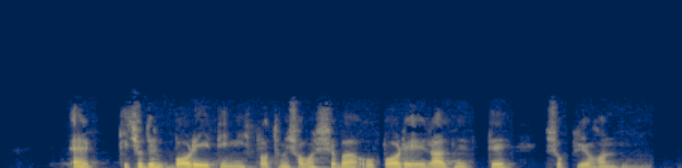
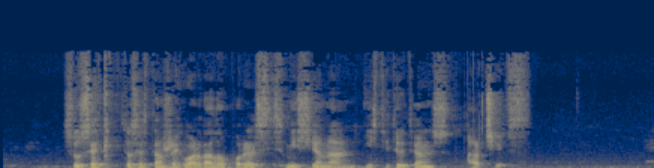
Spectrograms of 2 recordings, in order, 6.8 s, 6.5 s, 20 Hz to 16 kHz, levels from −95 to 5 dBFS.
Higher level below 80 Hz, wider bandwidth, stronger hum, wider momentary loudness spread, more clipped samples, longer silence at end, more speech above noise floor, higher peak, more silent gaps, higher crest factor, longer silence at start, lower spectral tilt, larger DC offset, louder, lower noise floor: about the same, -60 dBFS vs -56 dBFS; second, 6.4 kHz vs 11.5 kHz; neither; first, 15 LU vs 9 LU; neither; first, 0.45 s vs 0 s; first, 61 dB vs 28 dB; first, -2 dBFS vs -8 dBFS; neither; about the same, 20 dB vs 22 dB; first, 0.7 s vs 0.1 s; first, -9 dB/octave vs -4.5 dB/octave; neither; first, -20 LUFS vs -29 LUFS; first, -81 dBFS vs -57 dBFS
